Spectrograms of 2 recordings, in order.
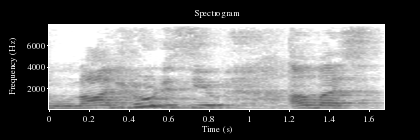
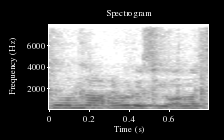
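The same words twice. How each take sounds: First: It is spoken in a loud, projected stage voice. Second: It is spoken at a normal, unprojected volume.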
